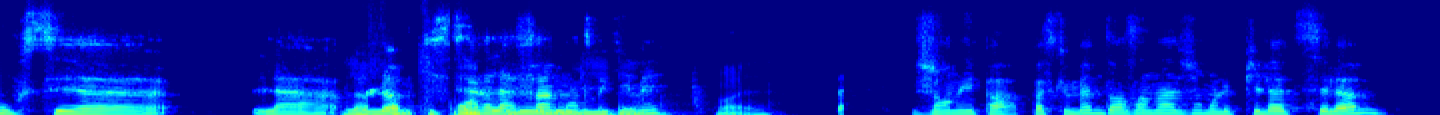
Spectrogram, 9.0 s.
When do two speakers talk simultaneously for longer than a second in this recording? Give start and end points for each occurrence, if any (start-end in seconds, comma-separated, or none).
2.1-4.0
